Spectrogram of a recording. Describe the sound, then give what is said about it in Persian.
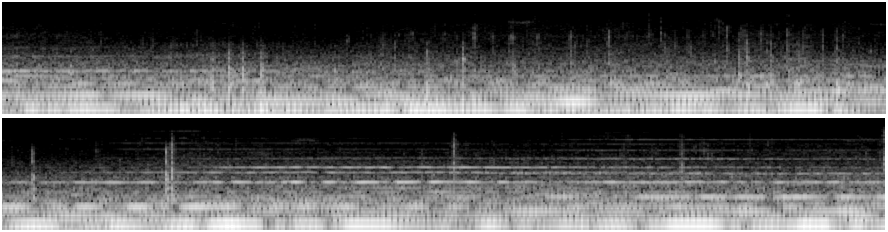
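Oars paddle through river water as a boat is rowed, with soft, irregular splashes and drips, over a steady low droning hum that runs throughout. “پارو میزنه”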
